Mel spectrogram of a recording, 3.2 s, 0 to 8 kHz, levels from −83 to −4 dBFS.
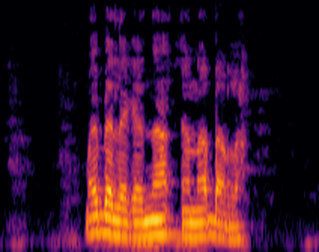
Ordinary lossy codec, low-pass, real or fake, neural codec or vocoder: none; none; real; none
